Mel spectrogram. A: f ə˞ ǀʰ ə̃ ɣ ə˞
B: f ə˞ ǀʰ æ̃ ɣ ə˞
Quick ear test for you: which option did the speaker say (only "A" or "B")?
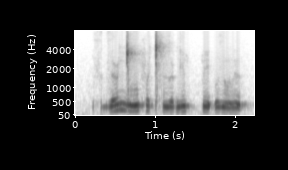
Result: A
